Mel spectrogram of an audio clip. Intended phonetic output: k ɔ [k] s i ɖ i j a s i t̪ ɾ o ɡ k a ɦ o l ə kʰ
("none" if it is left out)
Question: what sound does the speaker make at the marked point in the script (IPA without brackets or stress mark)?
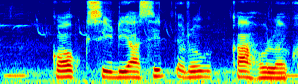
k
